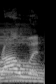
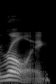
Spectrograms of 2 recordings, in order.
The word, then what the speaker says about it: Rowland: Jason Kelly Roland yeah I think I said Rowland in the episode and got reamed for oh like JK rolling is rolling yeah it's it's pronounced but it's r l a n I was like JK rolling oh is that it's r w so both of them are pronounced rolling like L biscuit ah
